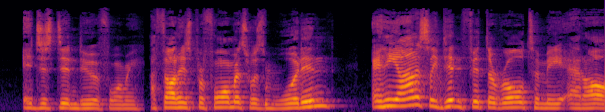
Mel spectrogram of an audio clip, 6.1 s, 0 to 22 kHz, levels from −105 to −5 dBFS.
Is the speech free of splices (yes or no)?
no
